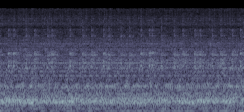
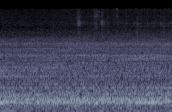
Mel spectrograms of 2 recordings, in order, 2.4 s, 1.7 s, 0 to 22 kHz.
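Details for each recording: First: IBM PC 5150 MFM hard drive, showing up as drive D, during a surface analysis: fast, busy chattering clicks over a steady spindle hum; heavy head seeking, loud but working well. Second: IBM PC 5150 hard drive, platters freed from stuck heads and a missed cable reconnected, booted from DOS disk: steady, even whir with one clear mid-pitched hum, no scraping or grinding; drive spins up normally and head stepping is felt.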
